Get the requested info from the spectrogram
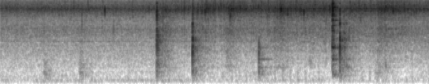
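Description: Oil sizzling steadily around potato cubes and spices frying in a nonstick pan, with a metal spatula stirring and clicking sharply against the pan a few times from about a second and a half in.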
